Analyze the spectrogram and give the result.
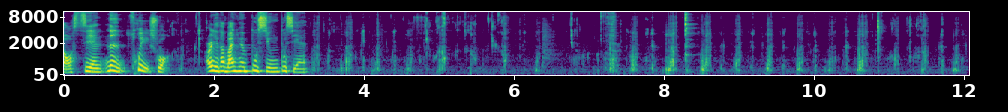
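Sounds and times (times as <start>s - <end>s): crunchy chewing: 3.3s - 12.0s.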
